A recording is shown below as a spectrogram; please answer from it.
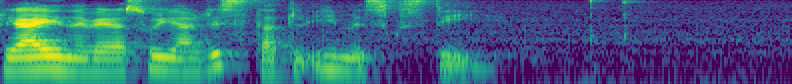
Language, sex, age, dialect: Faroese, female, 61+, Suðurstreymoy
